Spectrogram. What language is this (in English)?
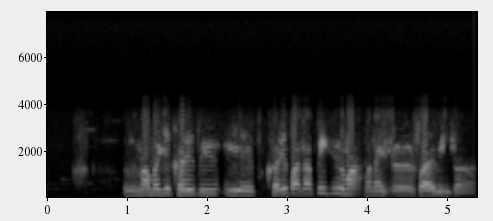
Marathi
